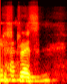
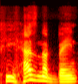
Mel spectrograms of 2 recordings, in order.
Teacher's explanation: You have to stress on the not.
